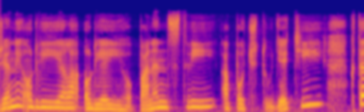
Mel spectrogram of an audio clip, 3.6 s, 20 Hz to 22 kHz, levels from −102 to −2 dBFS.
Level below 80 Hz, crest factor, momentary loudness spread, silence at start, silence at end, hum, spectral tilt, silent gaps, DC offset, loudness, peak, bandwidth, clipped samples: -54 dBFS; 18 dB; 5 LU; 0 s; 0 s; none; -4.5 dB/octave; none; under 0.1%; -22 LUFS; -2 dBFS; 14 kHz; under 0.1%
